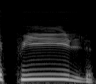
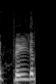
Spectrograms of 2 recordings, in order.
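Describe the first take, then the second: First: फील्ड with a long, drawn-out ई; long vowel. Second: फील्ड misread with a quick, short इ; wrong short vowel. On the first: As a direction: stretch the "ee" in फील्ड. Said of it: "इसे पढ़ेंगे फील्ड". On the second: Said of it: "अब इसे फील्ड मत पढ़ना". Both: Shown as a demonstration.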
